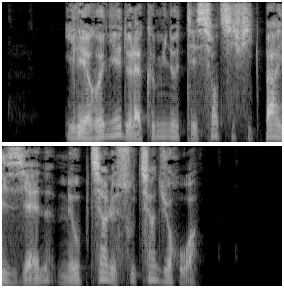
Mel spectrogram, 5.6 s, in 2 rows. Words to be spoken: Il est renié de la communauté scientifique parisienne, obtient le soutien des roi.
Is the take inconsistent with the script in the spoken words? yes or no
yes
